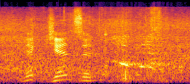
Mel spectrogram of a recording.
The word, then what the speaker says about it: Nick Jensen: Jensen playing for Denmark Nick Jensen as a Canadian dad Dan has been a long time coaching Denmark so he's going with the North American pronunciation mercifully for us yes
